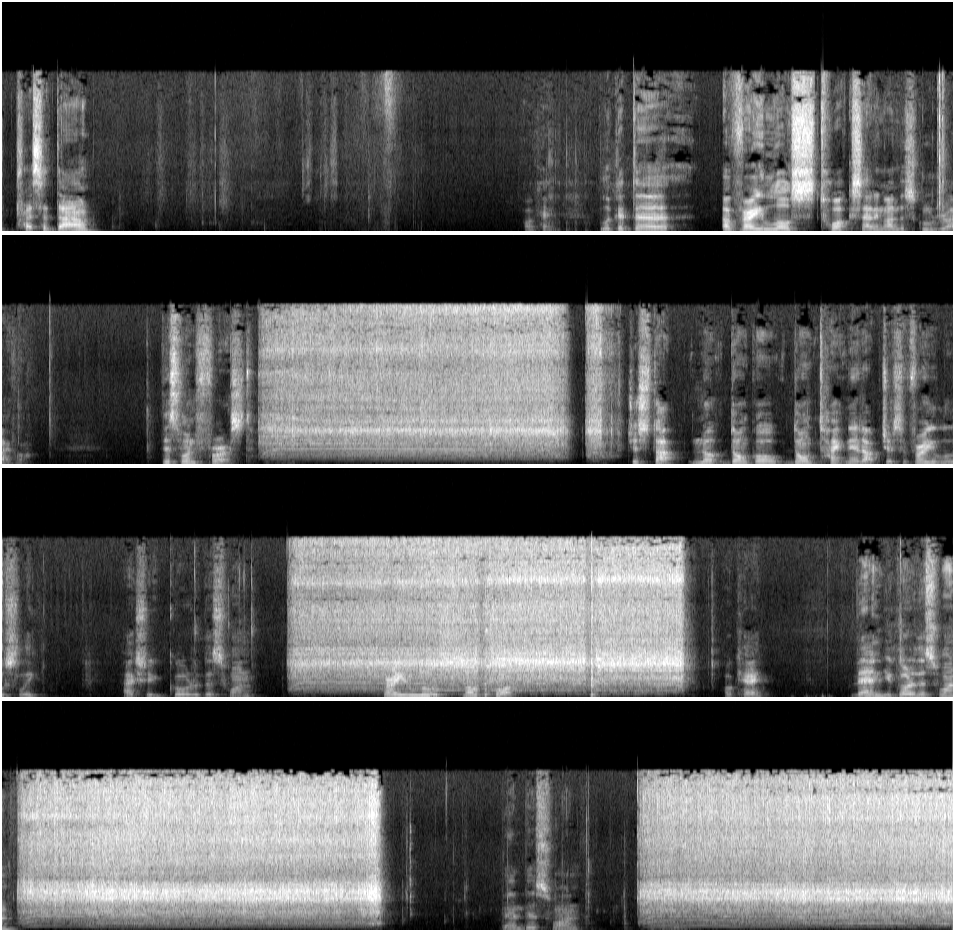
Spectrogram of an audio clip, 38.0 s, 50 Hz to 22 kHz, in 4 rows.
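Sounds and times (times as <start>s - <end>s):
electric screwdriver motor whine: 12.1s - 15.7s, 21.9s - 26.0s, 28.7s - 32.4s, 34.9s - 38.0s.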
